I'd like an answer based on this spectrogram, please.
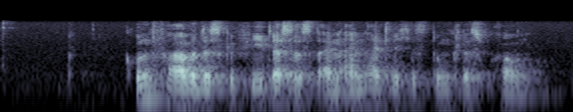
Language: German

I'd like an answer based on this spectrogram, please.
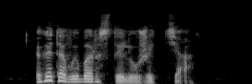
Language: Belarusian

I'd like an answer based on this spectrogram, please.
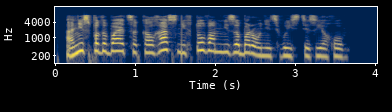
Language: Belarusian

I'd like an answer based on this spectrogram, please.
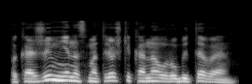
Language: Russian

